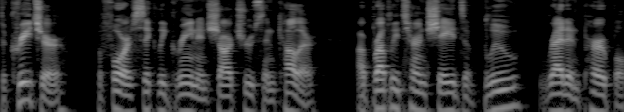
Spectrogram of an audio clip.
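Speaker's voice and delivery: ordinary delivery, nothing marked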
